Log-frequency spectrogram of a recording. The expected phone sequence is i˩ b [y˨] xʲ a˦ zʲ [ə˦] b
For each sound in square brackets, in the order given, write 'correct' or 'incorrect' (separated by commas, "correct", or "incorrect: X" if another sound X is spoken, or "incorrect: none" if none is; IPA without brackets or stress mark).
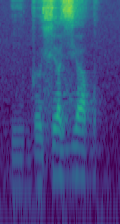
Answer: incorrect: ø˨, incorrect: a˦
